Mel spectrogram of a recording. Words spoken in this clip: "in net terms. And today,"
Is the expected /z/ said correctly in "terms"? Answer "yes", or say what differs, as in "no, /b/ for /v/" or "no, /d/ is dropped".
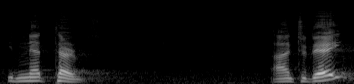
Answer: no, /s/ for /z/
